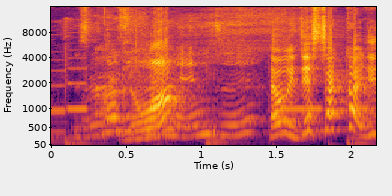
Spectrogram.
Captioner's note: speaking German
